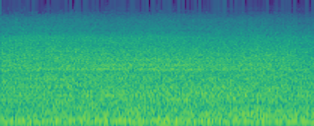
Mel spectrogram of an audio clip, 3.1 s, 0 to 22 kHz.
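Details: 1966 Ford Galaxie 500 352 4V V8, cold start at about 47°F after sitting over three months, power steering belt off, left warming up: a steady, even V8 rumble with no knocks or misses. Normal cold idle.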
